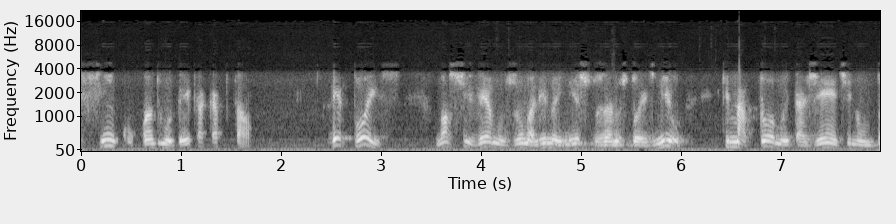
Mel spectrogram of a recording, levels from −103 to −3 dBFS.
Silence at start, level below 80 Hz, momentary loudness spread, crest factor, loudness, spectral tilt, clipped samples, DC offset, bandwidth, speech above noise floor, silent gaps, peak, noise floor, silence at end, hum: 0 s; -46 dBFS; 8 LU; 20 dB; -20 LUFS; -7 dB/octave; under 0.1%; under 0.1%; 5.2 kHz; 23 dB; none; 0 dBFS; -43 dBFS; 0 s; none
